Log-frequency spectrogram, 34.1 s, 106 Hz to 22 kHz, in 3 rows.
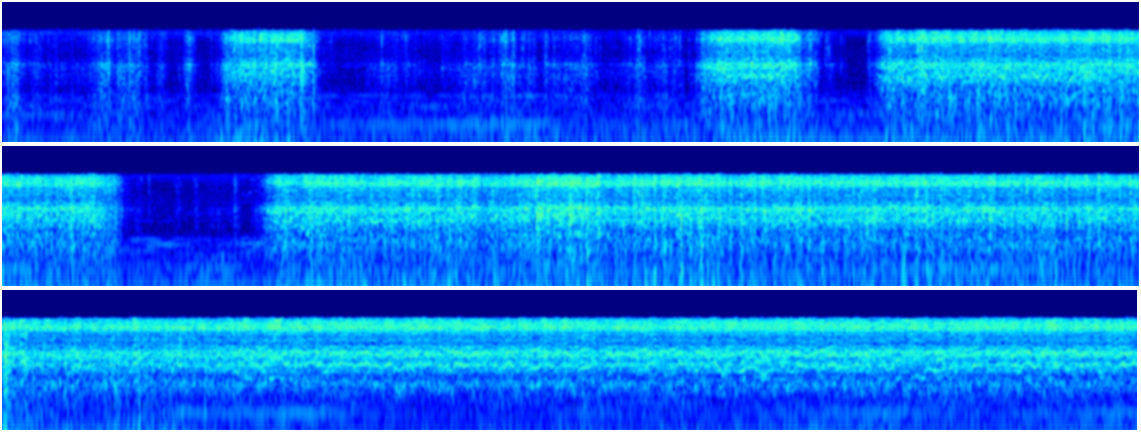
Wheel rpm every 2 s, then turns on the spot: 20, 50, 20, 70, 100, 160, 40, 140, 170, 170, 160, 160, 160, 160, 160, 160, 160.
2-6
